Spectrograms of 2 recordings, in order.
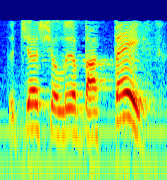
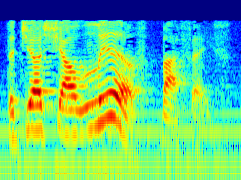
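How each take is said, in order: First: The stress falls on the word faith. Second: The stress falls on the word live. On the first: Salvation comes through faith, not through works of the law. "the emphasis in Galatians is on the word faith" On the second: Believers should live by faith, not by rules and rituals. "the emphasis is on the word live"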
